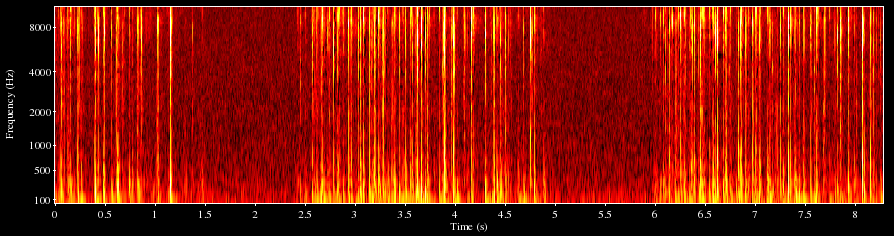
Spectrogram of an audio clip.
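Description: Long black nails scratch the plastic sequins of a reversible sequin fabric notebook cover, making dense, crackly, bright rasping and ticking. The scratching comes in three bursts separated by short quiet pauses, over a steady low hum.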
